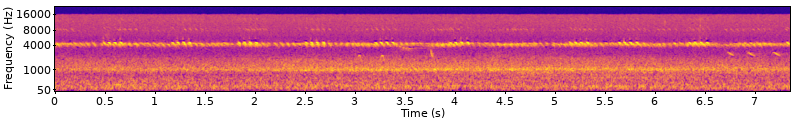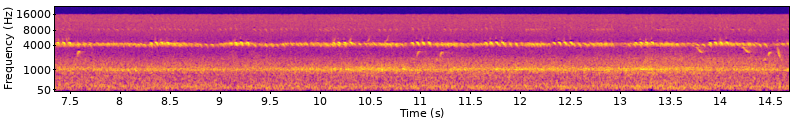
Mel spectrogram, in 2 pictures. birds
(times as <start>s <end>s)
13.7s 14.6s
